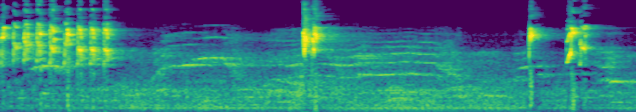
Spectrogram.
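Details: Lovebird calling: a burst of rapid, shrill high chirps at the start, then isolated sharp squeaky notes, over faint, softer tonal chirping from other birds in the background.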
